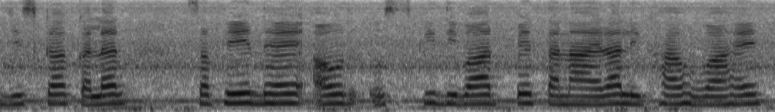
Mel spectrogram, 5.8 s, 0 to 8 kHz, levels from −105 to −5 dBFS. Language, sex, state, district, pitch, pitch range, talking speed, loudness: Hindi, female, Uttar Pradesh, Lucknow, 235 Hz, 225-250 Hz, 125 wpm, -16 LUFS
